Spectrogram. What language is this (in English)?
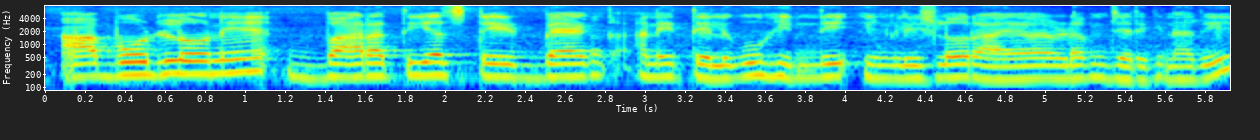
Telugu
